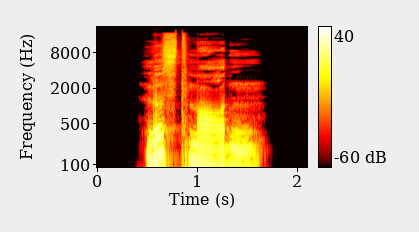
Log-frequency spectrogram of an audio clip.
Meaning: dative plural of Lustmord
- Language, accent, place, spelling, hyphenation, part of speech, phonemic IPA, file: German, Germany, Berlin, Lustmorden, Lust‧mor‧den, noun, /ˈlʊstˌmɔrdn̩/, De-Lustmorden.ogg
